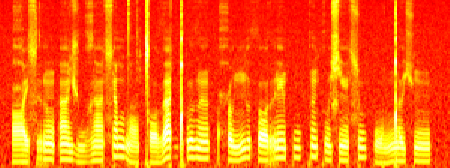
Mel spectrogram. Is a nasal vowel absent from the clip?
no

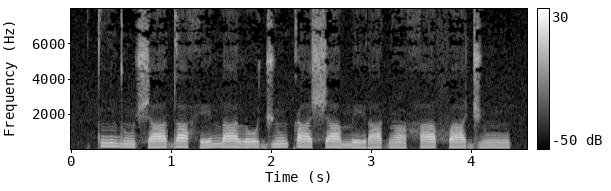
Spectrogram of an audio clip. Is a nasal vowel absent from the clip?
no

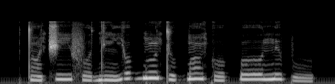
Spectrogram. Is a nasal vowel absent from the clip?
no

